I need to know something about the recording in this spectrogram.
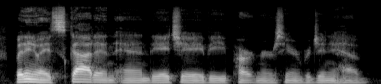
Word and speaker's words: HEAV: Association of Virginia which we don't use the acronym h-e-a-b which is the the first syllable of heaven but anyway Scott and the haab partners here in Virginia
